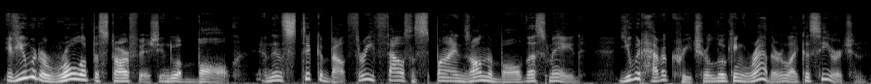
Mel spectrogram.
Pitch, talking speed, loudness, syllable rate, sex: 150 Hz, 235 wpm, -20 LUFS, 5.5 syllables/s, male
